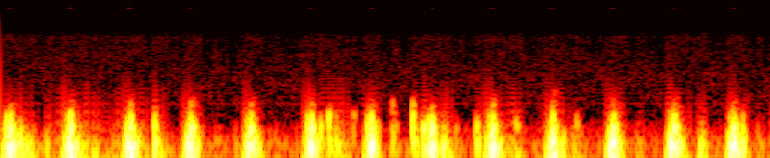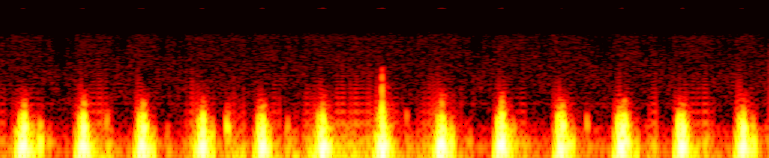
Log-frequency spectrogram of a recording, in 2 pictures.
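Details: Full heart auscultation of a female while she smokes a cigarette, through a stethoscope: steady, regular low thumps with a faint soft hum between beats; heart sounds.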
